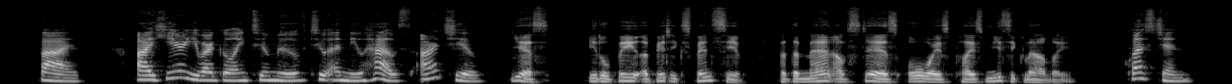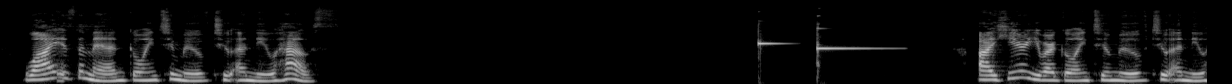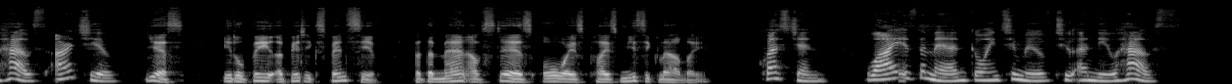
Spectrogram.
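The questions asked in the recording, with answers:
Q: Why is the man going to move to a new house?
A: Because the man upstairs always plays music loudly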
